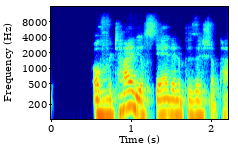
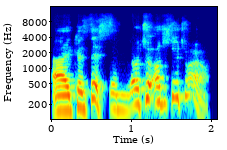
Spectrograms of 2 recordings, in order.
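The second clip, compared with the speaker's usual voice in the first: high, lazy whiny excuse; mock excuse-making voice; 8 semitones higher than usual. A host mocking people who put things off, high whiny voice. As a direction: whine like someone dodging the day. Voicing a procrastinating ego.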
